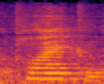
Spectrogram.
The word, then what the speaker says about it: Planck: The Planck length. Now, you notice I sometimes pronounce it Planck and sometimes Planck, which is the German pronunciation.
